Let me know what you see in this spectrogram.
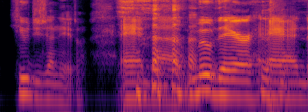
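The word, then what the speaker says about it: Rio de Janeiro: state of Salo to Re Janeiro and uh uh let's let's pronounce correctly Hu Jane and uh moved there and uh and pastored that church pastored that church for a year.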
